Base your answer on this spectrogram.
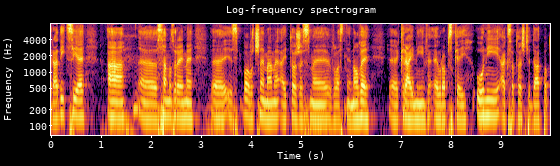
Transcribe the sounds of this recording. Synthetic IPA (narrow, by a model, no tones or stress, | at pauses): ɾad̪iːt͡siɛ | a | samɔzɾɛjmɛ | spɔlɔt͡ʃnɛːmaːmɛajt̪ɔʒɛz̥mɛʋlast̪ɲɛnɔʋɛː | kɾajnivɛ̰ʊɾɔːpskɛjuːniːaksat̪ɔɛʃcɛd̪aːpɔt̪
